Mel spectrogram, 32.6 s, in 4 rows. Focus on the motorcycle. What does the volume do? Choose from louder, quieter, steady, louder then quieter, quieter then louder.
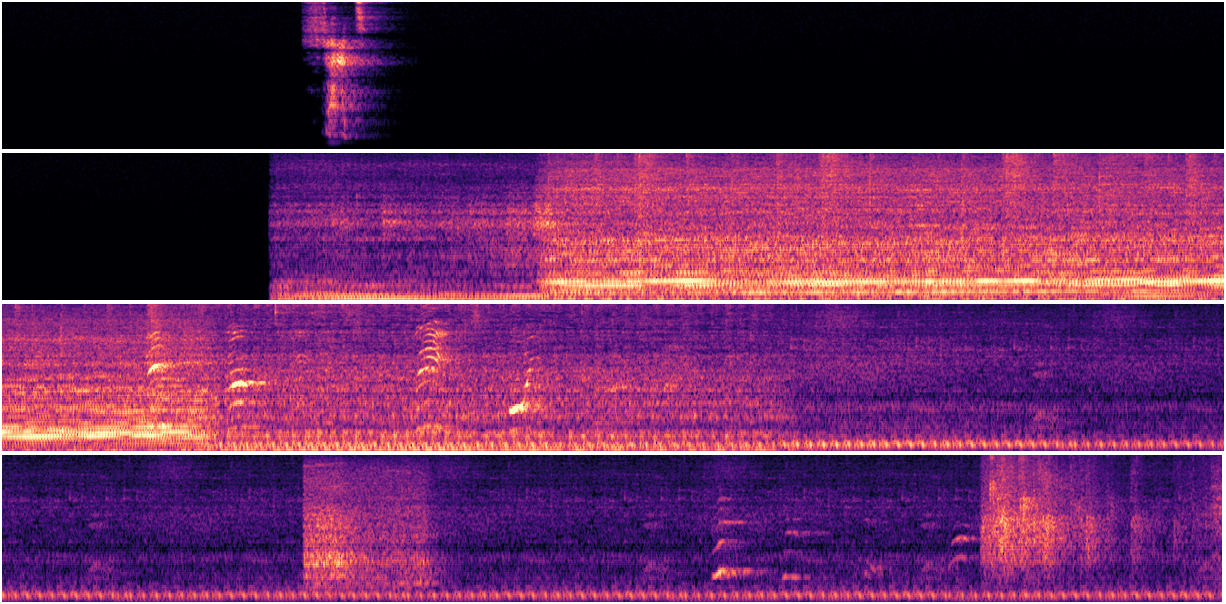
quieter.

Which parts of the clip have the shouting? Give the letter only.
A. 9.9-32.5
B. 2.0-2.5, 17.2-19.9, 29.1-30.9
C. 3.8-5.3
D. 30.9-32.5
B.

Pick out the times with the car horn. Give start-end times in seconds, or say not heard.
26.4-27.3.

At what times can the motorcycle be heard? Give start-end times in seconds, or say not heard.
9.9-32.5.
